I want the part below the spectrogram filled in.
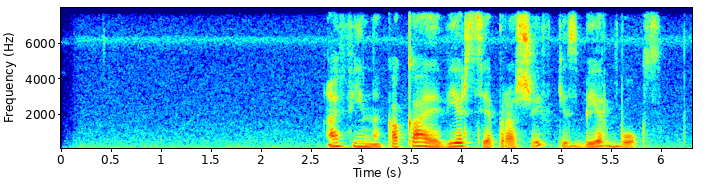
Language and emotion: Russian, neutral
